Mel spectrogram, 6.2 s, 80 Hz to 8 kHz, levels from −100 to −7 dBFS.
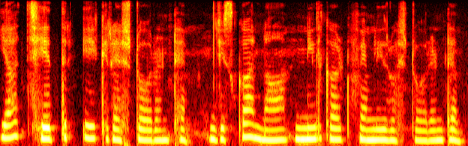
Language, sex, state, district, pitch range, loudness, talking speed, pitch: Hindi, female, Jharkhand, Deoghar, 205-235 Hz, -18 LUFS, 105 wpm, 220 Hz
